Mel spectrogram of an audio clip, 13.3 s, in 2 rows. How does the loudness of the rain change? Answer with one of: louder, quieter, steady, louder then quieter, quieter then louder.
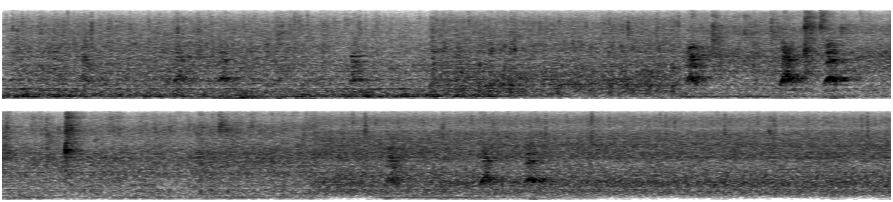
steady.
